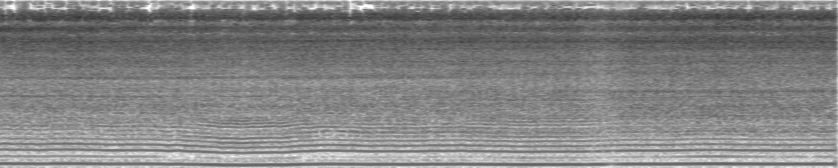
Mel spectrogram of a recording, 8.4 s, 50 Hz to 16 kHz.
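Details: Poulan 2075C chainsaw (believed 32cc, 16-inch bar, old safety chain) after carb mod slotting splined adjuster knobs, test cut after cold start at about 15°F; high steady two-stroke scream sags slightly in cut, recovers cleanly; normal cutting.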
